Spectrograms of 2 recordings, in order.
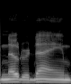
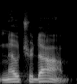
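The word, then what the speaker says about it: Notre-Dame: If you're in America and you're looking at the exact same word in Indiana, you say Notre Dame. But if you were in Paris because you're in France, you would say it the way the French say it. Notradam.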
